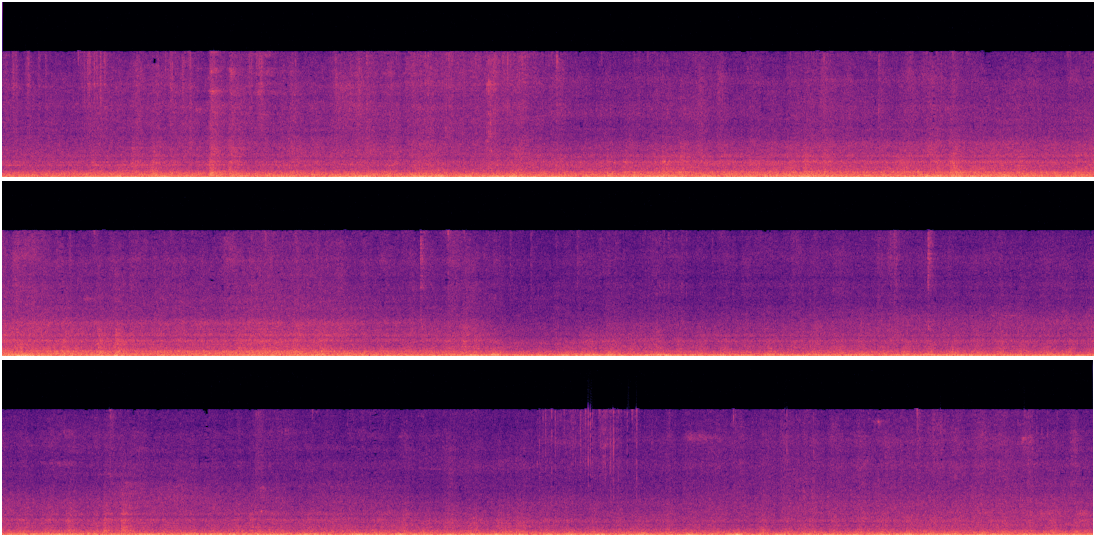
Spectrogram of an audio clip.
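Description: New York City subway N train running at speed, heard from inside the car: a steady, loud rumble of wheels on rails. The higher rattle and hiss ease off about halfway through while the low rumble carries on.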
